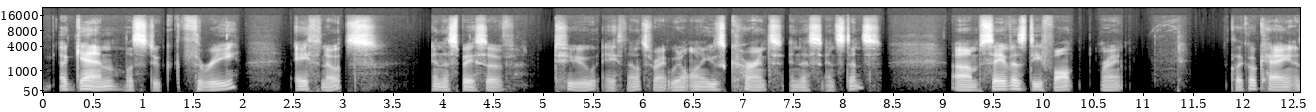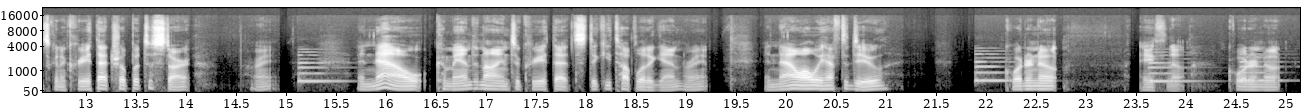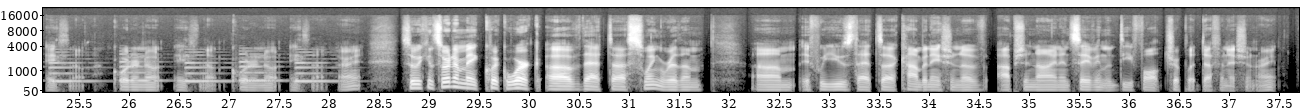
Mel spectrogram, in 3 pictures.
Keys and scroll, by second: 1.1 3, 5.3 2, 14.4-15.5 typing, 16.9 super+9, 20.3 5, 21.6-28.4 typing, 29.8 super+9.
